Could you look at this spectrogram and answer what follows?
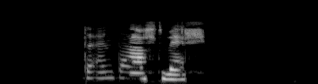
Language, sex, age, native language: Icelandic, female, 8, Icelandic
